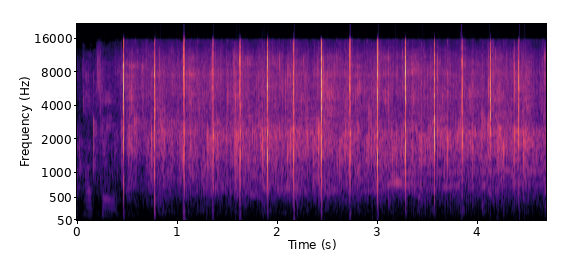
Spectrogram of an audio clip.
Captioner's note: people applauding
